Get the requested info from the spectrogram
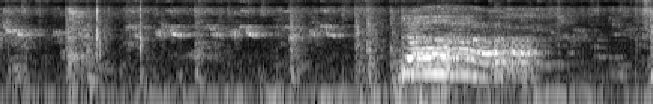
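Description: Faint soft clicks of tarot cards being handled, then, nearly three seconds in, a chicken gives one short wavering call lasting about a second.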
